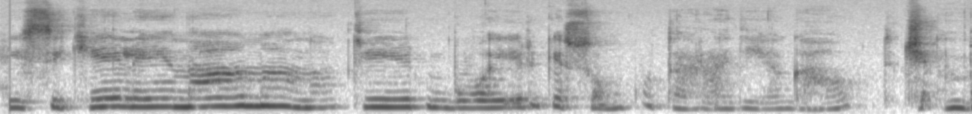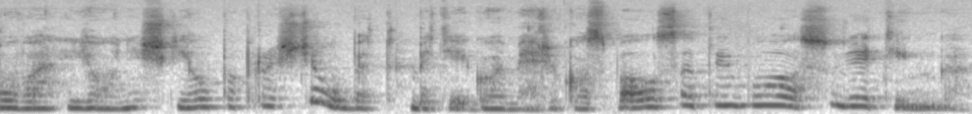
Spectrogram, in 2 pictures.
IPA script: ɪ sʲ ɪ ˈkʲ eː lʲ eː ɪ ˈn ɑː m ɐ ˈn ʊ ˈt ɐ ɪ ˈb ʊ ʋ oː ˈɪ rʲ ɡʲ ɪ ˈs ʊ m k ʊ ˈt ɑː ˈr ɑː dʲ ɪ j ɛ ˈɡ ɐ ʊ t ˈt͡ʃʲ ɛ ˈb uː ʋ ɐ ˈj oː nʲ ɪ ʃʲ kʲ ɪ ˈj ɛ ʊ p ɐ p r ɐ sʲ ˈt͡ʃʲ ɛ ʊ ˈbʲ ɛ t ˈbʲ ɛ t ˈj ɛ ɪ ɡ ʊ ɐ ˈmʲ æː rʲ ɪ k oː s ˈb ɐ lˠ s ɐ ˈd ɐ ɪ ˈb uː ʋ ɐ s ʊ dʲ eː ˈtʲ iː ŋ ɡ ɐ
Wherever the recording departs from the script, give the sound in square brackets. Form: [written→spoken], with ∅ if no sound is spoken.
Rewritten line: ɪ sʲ ɪ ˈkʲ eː lʲ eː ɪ ˈn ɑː m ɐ ˈn ʊ ˈt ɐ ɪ ˈb ʊ ʋ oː ˈɪ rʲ ɡʲ ɪ ˈs ʊ [m→ŋ] k ʊ ˈt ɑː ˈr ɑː dʲ ɪ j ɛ ˈɡ ɐ ʊ t ˈt͡ʃʲ ɛ ˈb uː ʋ ɐ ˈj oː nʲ ɪ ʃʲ kʲ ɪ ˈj ɛ ʊ p ɐ p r ɐ sʲ ˈt͡ʃʲ ɛ ʊ ˈbʲ ɛ t ˈbʲ ɛ t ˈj ɛ ɪ ɡ ʊ ɐ ˈmʲ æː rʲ ɪ k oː s ˈb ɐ lˠ s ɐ [ˈd→ˈt] ɐ ɪ ˈb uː ʋ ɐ s ʊ dʲ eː ˈtʲ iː ŋ ɡ ɐ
